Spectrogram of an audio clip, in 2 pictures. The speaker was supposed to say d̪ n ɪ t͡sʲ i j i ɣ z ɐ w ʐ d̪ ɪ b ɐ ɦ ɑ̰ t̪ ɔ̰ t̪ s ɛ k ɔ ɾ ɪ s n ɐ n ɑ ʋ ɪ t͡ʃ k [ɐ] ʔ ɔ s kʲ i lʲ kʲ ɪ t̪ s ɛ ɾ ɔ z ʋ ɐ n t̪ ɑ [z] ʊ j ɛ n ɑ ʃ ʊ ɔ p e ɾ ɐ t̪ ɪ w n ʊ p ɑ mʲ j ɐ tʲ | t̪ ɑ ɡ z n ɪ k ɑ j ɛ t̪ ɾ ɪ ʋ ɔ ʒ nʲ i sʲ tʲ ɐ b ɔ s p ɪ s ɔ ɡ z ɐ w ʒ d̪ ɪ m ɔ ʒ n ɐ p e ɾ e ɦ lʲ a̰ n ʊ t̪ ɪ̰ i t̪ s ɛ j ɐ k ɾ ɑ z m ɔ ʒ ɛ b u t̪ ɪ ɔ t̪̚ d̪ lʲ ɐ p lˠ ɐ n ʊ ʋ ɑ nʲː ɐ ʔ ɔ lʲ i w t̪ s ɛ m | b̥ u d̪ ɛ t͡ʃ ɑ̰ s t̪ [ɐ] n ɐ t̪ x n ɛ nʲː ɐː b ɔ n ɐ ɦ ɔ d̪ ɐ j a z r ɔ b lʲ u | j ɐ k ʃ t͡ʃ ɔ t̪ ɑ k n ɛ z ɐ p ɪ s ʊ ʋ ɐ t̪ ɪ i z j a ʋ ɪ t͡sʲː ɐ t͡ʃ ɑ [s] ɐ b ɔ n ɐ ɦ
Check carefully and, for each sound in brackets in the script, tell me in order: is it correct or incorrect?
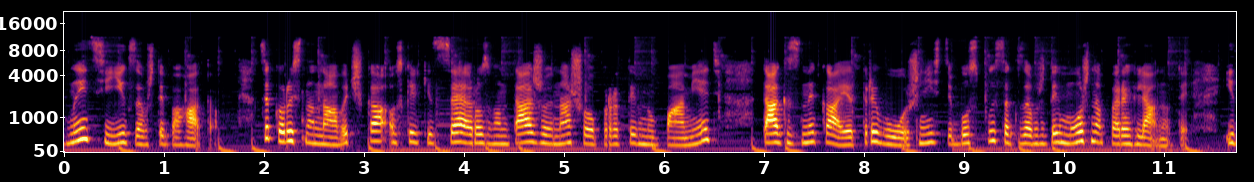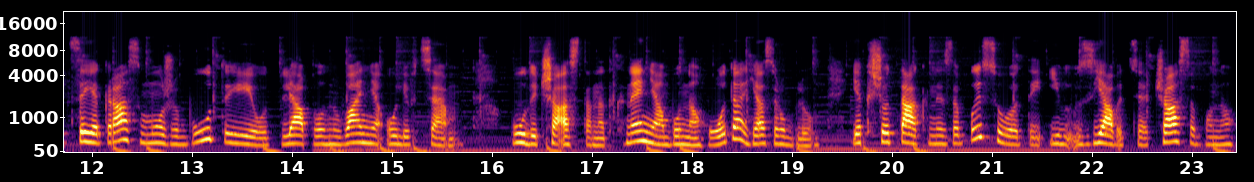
correct, incorrect: ʒ, correct, correct

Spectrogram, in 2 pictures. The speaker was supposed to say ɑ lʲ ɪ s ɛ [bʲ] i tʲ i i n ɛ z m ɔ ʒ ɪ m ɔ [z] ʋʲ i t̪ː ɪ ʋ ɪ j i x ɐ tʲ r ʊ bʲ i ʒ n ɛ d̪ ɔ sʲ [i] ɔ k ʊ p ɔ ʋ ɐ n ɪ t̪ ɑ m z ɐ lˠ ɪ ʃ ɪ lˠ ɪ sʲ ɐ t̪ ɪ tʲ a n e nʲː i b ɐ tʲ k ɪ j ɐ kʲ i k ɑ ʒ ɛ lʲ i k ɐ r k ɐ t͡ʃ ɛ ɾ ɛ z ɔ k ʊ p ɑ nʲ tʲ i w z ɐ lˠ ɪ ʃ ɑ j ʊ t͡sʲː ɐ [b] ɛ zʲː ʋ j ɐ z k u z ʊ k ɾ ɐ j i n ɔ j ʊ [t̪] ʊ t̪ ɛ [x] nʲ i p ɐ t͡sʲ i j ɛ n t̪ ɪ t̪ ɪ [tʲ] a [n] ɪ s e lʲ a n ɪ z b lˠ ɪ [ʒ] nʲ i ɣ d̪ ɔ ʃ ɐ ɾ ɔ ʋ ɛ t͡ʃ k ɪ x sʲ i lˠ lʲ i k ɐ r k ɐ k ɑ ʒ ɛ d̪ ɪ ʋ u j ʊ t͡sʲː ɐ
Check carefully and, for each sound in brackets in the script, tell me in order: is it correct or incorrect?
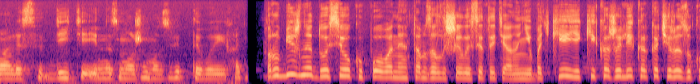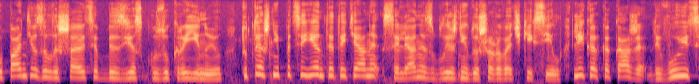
incorrect: dʲ, correct, correct, correct, correct, incorrect: ʃ, correct, correct, correct

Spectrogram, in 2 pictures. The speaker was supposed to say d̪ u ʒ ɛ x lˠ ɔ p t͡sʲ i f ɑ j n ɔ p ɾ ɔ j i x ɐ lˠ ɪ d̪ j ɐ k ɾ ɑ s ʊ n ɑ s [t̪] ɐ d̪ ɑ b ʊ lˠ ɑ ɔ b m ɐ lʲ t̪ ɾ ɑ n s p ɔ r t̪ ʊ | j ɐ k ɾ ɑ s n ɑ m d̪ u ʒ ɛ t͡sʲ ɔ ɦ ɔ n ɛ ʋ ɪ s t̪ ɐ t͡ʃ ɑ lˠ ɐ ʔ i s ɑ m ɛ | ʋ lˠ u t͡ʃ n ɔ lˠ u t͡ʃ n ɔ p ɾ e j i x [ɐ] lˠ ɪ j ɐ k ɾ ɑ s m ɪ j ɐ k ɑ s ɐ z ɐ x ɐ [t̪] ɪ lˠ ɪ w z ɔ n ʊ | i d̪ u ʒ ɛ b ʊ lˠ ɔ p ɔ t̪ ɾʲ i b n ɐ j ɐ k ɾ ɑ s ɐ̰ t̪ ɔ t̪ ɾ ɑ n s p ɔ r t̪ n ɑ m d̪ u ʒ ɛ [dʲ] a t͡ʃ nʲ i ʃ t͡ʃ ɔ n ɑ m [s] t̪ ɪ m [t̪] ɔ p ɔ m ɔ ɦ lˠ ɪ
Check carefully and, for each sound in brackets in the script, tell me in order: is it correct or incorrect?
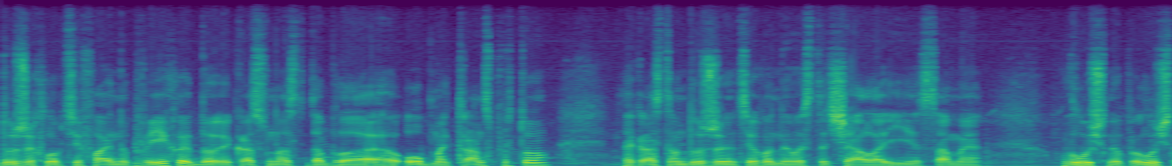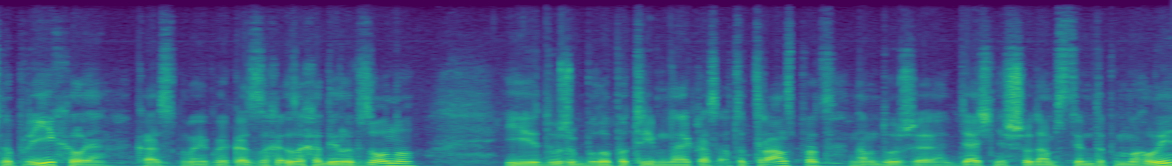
correct, correct, incorrect: d̪, correct, correct, incorrect: d̪

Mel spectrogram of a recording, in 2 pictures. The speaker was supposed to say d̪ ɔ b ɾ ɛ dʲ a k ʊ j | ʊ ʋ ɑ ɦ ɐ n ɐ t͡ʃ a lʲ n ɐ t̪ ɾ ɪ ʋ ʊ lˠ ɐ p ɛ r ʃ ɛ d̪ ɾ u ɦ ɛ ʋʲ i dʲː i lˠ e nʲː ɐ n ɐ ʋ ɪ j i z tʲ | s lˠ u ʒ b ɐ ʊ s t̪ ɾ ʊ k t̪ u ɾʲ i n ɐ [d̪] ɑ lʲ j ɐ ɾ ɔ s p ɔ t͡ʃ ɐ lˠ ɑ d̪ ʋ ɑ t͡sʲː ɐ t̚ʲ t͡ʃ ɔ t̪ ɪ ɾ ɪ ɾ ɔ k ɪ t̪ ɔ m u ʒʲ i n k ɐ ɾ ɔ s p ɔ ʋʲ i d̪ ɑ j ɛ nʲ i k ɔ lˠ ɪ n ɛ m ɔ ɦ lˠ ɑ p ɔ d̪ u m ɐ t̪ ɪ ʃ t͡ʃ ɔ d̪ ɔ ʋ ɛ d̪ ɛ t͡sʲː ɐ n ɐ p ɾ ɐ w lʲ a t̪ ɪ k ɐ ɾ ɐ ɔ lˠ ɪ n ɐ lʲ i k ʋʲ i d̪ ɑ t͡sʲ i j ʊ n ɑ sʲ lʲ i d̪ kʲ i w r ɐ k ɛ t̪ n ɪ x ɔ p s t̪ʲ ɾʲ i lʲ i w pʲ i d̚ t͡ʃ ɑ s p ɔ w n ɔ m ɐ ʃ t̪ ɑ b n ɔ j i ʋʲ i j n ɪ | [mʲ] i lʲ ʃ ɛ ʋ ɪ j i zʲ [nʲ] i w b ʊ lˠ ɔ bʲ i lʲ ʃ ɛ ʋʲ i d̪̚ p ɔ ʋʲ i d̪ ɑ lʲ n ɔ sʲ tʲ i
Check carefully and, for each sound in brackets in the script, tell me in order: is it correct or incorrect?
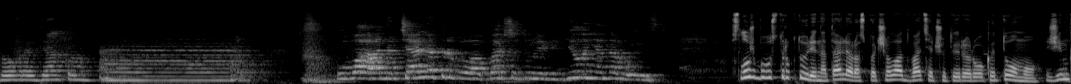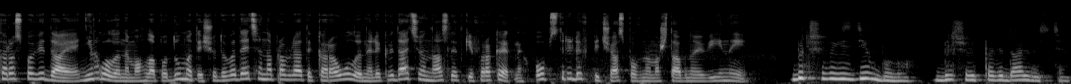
incorrect: t̪, incorrect: bʲ, incorrect: dʲ

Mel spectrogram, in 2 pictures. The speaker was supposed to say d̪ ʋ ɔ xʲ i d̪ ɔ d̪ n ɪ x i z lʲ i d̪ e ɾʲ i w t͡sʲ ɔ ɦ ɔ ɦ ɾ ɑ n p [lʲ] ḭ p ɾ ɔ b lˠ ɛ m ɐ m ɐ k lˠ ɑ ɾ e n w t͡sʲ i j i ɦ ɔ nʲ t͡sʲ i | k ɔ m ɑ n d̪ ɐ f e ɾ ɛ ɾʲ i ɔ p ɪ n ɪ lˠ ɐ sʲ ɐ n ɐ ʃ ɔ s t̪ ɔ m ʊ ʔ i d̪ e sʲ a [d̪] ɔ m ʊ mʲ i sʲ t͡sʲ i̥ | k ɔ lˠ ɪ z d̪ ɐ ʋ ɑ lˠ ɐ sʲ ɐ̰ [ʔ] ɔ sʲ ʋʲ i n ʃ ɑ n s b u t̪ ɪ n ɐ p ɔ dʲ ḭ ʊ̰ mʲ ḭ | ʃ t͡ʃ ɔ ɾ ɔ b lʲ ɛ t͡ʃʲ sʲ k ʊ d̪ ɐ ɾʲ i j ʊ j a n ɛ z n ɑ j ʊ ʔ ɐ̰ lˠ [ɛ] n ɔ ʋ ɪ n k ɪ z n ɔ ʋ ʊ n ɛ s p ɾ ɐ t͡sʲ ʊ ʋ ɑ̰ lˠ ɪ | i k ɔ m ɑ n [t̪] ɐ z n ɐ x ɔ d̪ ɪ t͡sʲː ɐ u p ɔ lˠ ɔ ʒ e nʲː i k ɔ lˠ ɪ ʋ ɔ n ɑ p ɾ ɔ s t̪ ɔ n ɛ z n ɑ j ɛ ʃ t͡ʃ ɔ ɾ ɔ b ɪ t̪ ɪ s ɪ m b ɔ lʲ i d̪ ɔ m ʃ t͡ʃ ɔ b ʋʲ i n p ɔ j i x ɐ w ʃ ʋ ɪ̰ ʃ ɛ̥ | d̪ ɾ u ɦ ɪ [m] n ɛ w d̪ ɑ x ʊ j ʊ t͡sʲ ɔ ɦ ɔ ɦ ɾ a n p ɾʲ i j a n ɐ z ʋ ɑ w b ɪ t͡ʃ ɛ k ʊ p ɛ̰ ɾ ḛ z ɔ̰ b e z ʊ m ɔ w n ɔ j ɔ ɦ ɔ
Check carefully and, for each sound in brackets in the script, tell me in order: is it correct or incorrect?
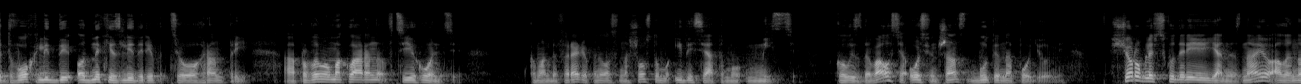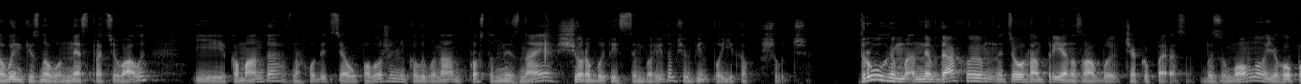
incorrect: ɾʲ, incorrect: t̪, correct, correct, incorrect: d̪, correct

